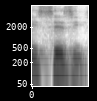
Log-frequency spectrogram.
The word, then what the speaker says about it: Sissy: and I put suggestion, no, it rhymes with busy and it rhymes with breezy. And it rhymes with jizzy. I don't know. Those are the three things that it rhymes with. Nothing else. It doesn't rhyme with city.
